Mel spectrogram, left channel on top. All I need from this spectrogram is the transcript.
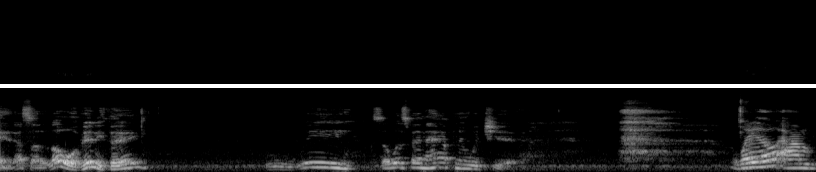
that's a low of anything. Ooh-wee. So what's been happening with you? Well, I'm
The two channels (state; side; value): silent; left; 58 dB below the other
